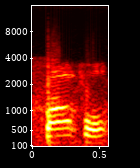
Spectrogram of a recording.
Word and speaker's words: Bothell: Bothell. Yeah, it's spelled like bot hell, you know?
